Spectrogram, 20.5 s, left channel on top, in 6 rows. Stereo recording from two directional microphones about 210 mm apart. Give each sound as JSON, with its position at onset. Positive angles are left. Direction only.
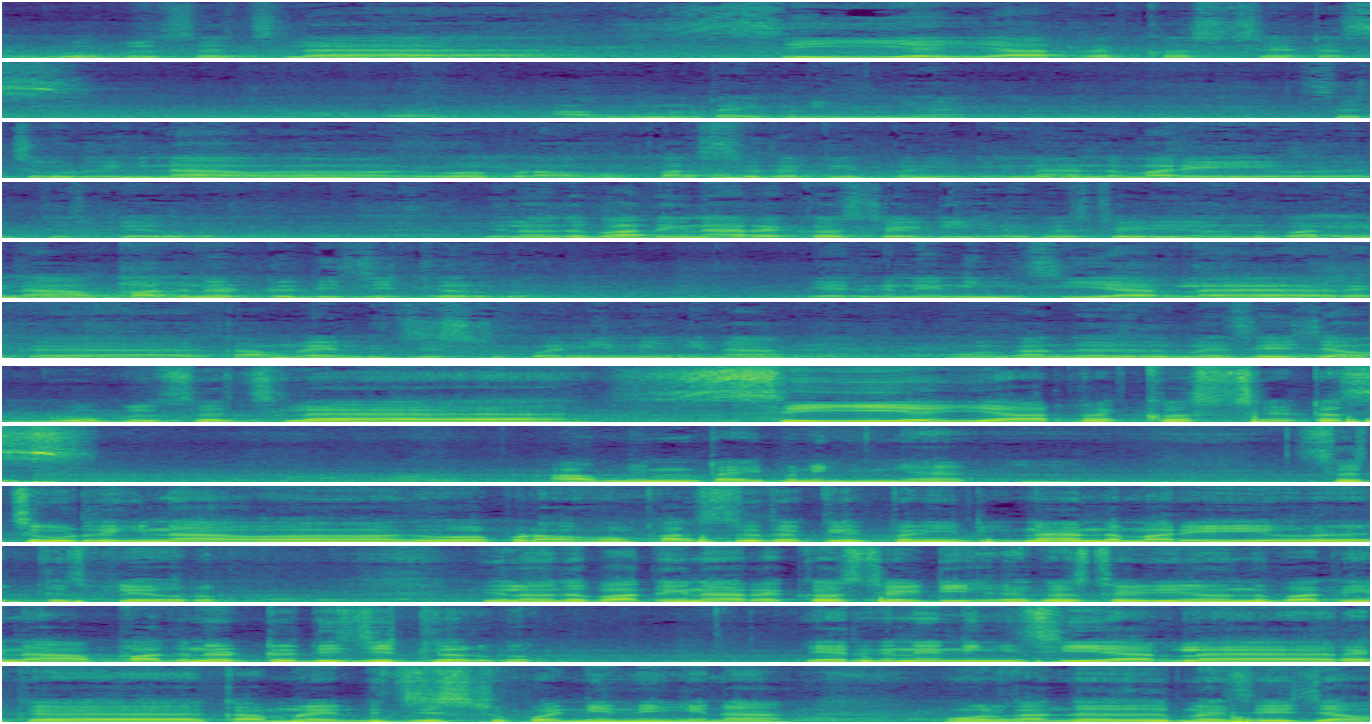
{"t": 0.3, "sound": "speech", "side_deg": -20}
{"t": 4.8, "sound": "speech", "side_deg": -45}
{"t": 11.4, "sound": "speech", "side_deg": -40}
